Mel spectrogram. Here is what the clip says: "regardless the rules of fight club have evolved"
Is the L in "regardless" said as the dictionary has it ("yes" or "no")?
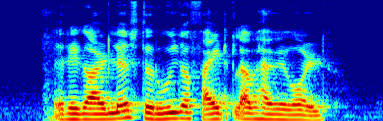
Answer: yes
